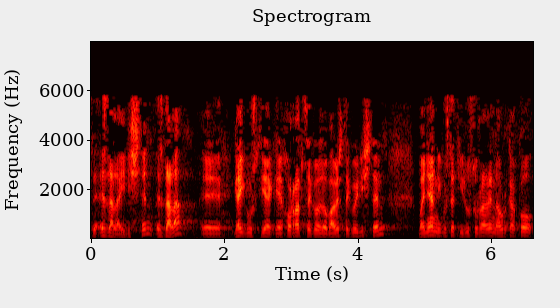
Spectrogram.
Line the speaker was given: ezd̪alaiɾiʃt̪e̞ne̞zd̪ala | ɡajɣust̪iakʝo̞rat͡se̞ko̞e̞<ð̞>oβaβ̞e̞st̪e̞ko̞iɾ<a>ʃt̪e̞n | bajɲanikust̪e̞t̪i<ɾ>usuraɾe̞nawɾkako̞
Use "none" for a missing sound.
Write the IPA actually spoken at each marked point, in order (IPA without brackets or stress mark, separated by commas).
ð̞, i, ɾ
